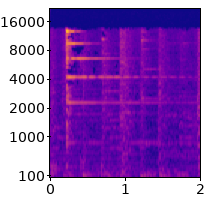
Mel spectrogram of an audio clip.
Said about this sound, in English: That did not deserve the bell sound effect.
